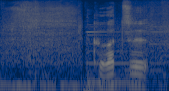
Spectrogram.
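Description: Fabric rustles as a young man moves a blanket.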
